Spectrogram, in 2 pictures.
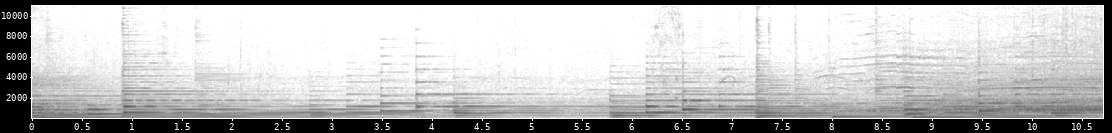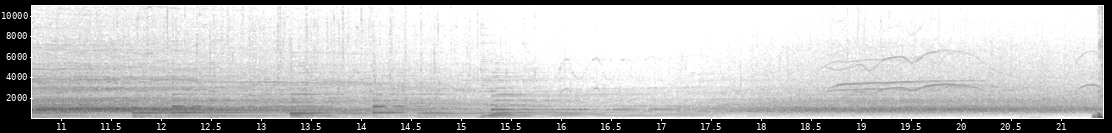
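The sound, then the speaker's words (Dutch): A sung song with sustained harmonic tones winds down, and a broad wash of audience applause rises over its final notes, then carries on steadily by itself to the end. “Leuk hè, als je dat applaus dan zo hoort.”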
